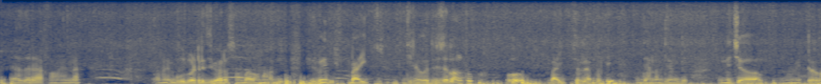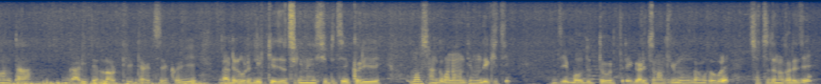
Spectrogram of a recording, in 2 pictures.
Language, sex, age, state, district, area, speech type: Odia, male, 18-30, Odisha, Jagatsinghpur, rural, spontaneous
